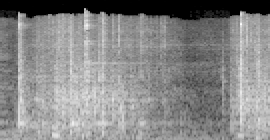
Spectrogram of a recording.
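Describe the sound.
A petrol engine that is leaking fuel from the wrong place is cranked but fails to start, giving a few short whirring, rattling bursts with a lull before the last attempt.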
